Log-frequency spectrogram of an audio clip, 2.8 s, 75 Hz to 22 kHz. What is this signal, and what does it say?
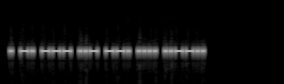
Morse code, heard as a keyed tone, about 46 wpm, 700 Hz. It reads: ENOUGH?
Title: Sentences from Top 1000 Words - Review Part 3 - 45wpm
